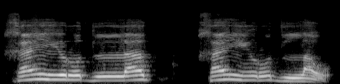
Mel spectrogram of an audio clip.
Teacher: Jadi suara n-nya masuk ke lam. Namanya idgham bila gunnah, ya.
